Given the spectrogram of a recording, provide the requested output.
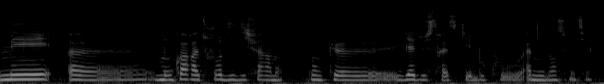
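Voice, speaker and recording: Audible room echo follows a woman as she talks at a fairly slow pace. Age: 20s. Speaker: professional dancer and yoga teacher. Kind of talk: casual interview. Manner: loud; laughs a lot.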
